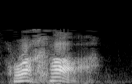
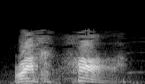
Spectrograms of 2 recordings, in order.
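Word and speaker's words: ra'ah: It is spelled R-A-apostrophe-A-H. And it is pronounced in Hebrew, racha. Say it with me. Racha.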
